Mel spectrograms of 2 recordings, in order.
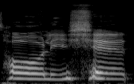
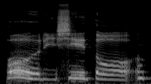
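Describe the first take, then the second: First: Put-on slow Japanese-accented English, stretched vowels. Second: Put-on Japanese-accented English, rising at the end. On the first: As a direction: imitate a Japanese speaker saying it slowly. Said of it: "their accent comes through so hard". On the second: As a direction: imitate a Japanese player reacting in surprise. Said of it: "The Japanglish is usually so fucking funny".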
